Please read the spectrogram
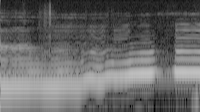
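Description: Recorded music playing back: a low hummed voice holds a steady note over a steady drone, slides up about an octave about halfway through, breaks off briefly, then holds a new note.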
